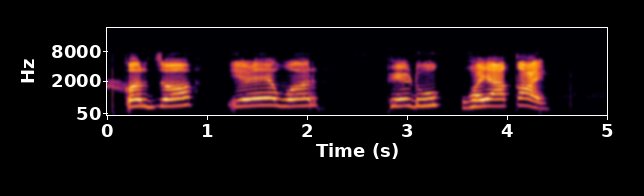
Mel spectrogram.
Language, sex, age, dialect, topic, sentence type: Marathi, male, 18-24, Southern Konkan, banking, question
